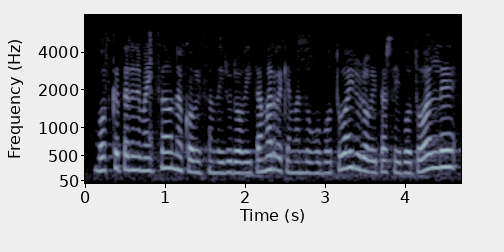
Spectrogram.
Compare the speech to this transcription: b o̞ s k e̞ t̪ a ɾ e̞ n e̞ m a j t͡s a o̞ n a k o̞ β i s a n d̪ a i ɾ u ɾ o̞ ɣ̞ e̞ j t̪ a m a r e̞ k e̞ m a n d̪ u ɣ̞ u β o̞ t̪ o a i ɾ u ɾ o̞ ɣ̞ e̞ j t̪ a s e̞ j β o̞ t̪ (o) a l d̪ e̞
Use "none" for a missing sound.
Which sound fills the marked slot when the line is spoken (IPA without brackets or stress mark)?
o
